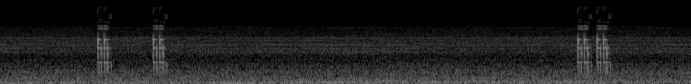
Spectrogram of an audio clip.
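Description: Short electronic interface clicks sound.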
